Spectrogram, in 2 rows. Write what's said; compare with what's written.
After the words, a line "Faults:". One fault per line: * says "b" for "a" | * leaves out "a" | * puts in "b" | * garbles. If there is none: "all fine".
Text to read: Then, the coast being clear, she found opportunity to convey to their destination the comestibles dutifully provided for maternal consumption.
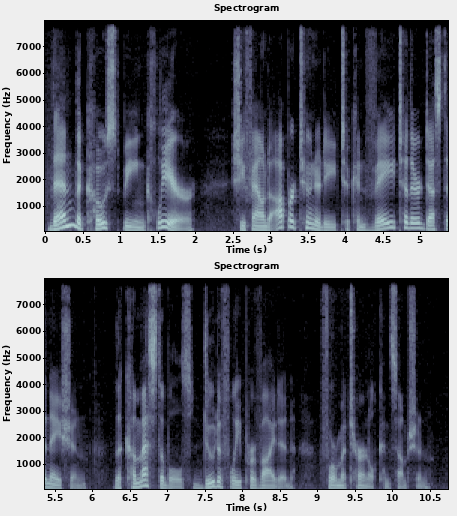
Then, the coast being clear, she found opportunity to convey to their destination the comestibles dutifully provided for maternal consumption.
Faults:
all fine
